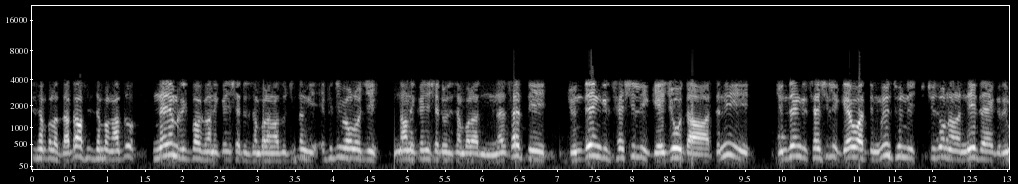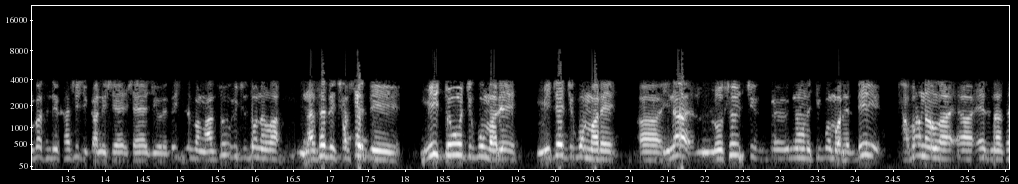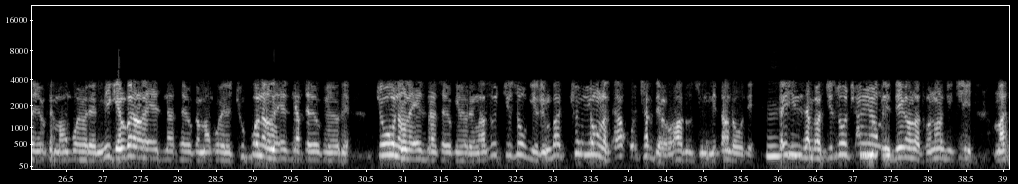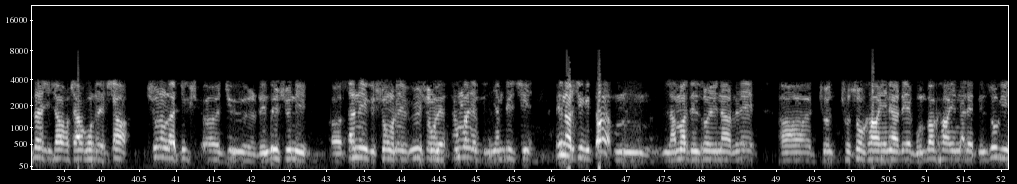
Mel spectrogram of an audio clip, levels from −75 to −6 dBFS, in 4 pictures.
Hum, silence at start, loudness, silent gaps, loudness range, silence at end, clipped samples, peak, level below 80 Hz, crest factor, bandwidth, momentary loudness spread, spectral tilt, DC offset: none; 0 s; -19 LUFS; none; 6 LU; 0 s; under 0.1%; -2 dBFS; -58 dBFS; 18 dB; 8 kHz; 13 LU; -2 dB/octave; under 0.1%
